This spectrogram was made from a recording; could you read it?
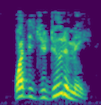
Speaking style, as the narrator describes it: he gasped

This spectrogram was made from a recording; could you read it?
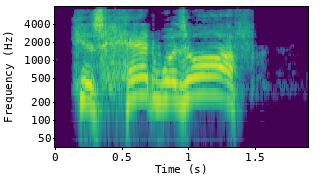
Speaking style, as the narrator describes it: Beaver suddenly said from the storeroom's overhead speakers, his voice so loud and sudden

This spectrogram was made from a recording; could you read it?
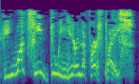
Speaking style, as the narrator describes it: Osmond shrieked

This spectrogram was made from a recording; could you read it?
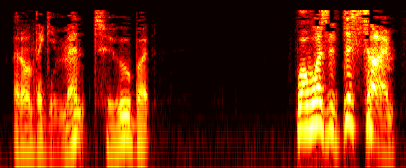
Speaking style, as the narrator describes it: Arnie asked fiercely

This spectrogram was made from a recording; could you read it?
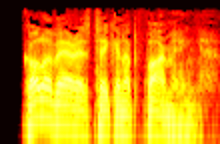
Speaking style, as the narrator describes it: Rand growled

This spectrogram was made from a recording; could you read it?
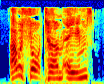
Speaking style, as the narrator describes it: said Hermione, speaking even more loudly than Ron

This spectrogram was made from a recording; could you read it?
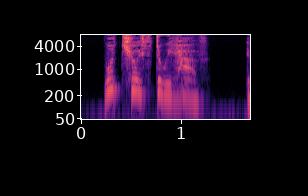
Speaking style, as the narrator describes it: Isabel snapped

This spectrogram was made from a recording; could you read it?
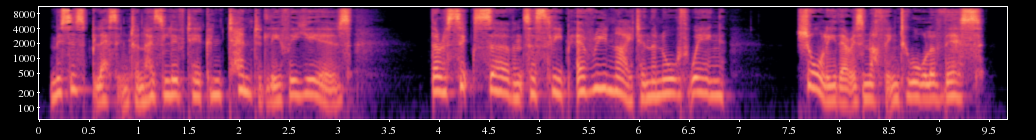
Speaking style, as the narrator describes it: Richard said gently

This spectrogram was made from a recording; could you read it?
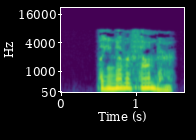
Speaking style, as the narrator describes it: I said softly

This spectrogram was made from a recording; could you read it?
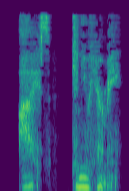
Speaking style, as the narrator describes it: Letty to whisper into her microphone

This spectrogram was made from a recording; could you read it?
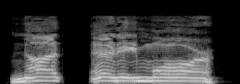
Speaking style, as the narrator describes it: roared Zero

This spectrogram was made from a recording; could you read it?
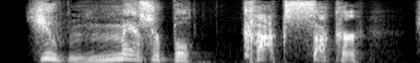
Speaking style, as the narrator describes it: she snarled

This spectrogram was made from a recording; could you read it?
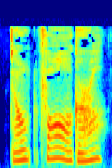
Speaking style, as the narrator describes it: said in a sorrowful voice

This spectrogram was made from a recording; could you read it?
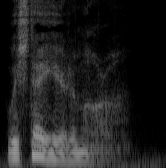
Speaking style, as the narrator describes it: the gunslinger said

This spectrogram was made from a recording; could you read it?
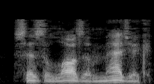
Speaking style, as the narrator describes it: I muttered

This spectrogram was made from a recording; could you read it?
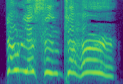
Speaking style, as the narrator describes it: screeched Kay at the top of her lungs

